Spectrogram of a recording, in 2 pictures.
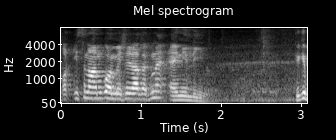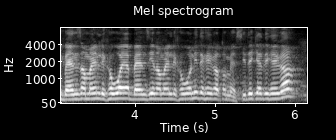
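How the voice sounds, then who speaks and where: Indian male chemistry teacher, high-pitched voice, Hindi accent, keeps quizzing the class. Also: fast talker, fairly bright tone. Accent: Hindi-speaking Indian. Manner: keeps quizzing students, calls them beta. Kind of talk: classroom lecture at a board.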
